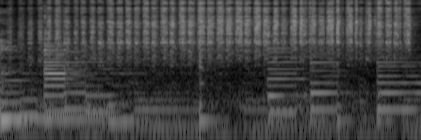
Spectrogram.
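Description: A coin scraping rapidly back and forth over a scratch-off lottery ticket, rubbing off the silver coating in quick strokes, with background music playing underneath.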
